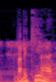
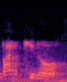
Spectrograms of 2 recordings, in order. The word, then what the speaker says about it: Barcino: igual que Tarragona, és a dir, Barcelona, hi ha dubtes sobre la pronúncia en llatí del nom, eh? – Ah. – Sí, perquè tendríem a dir Barcino, però també hi ha els llatinistes... – Barquino. – Diuen que es diu Barquino.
